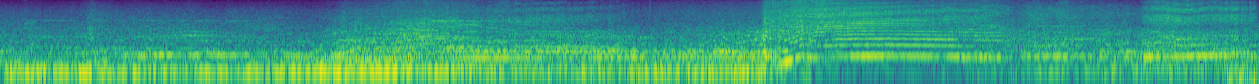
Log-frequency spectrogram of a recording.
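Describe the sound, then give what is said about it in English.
Loud historic racing car engines rev and roar continuously, with rising and falling pitch sweeps as the cars accelerate and pass by, one sharp surge near the middle. “Talking to Andrew Jordan, who's just literally climbed out of the Bizzarini, you're in one of the cars that has been the most successful here in recent years.”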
